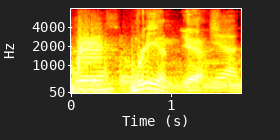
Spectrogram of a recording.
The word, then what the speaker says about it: Brianne: Brianne, yes. Yeah, it's a lovely. It's spelled B-R-I-A-N-N-E.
